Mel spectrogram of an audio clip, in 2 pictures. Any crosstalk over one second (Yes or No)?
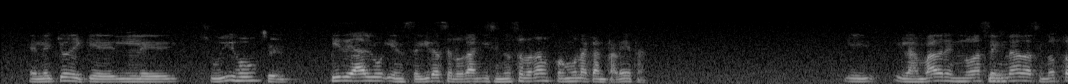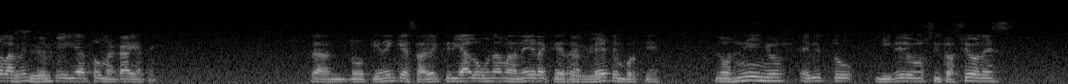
No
